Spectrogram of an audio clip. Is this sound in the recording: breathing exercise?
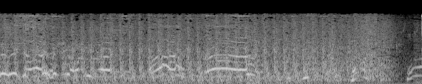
no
